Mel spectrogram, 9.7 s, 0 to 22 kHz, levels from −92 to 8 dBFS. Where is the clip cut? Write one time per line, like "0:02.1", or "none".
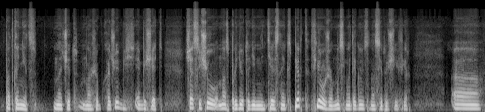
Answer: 0:02.0
0:04.6
0:06.2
